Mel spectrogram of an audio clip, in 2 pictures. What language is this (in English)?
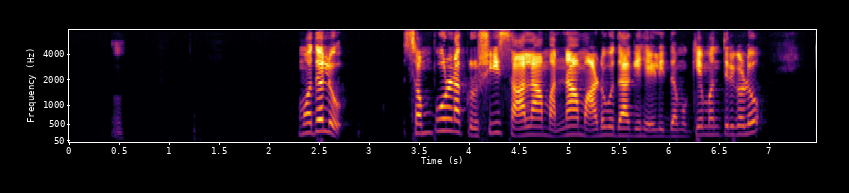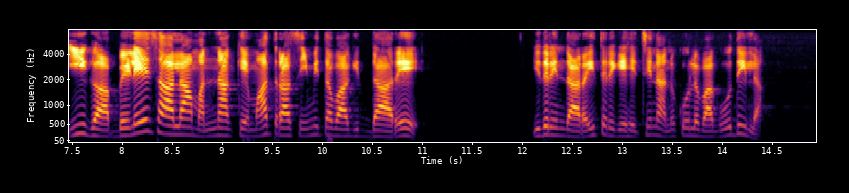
Kannada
